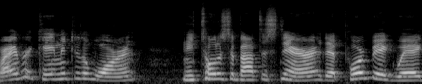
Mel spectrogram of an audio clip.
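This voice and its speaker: The speaker performs a put-on character voice at a fairly high pitch and a moderate pace. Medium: read story. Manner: nervous, hesitant.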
